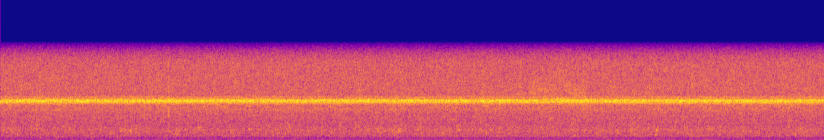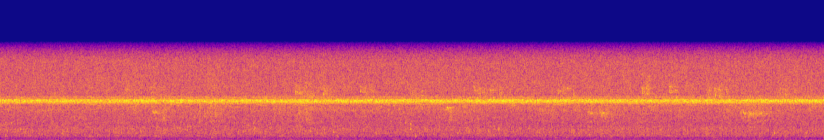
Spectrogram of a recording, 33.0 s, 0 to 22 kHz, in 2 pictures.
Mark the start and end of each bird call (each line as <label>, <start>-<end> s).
Crimson-fronted Parakeet (Psittacara finschi), 28.3-28.9 s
